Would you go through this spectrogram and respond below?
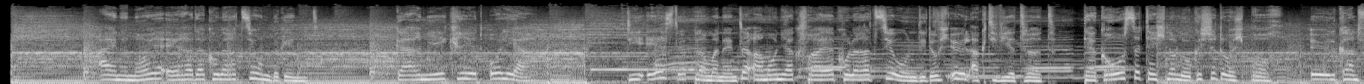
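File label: german swiss female commercial; voice demos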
